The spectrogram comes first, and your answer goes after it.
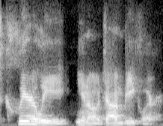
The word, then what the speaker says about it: Buechler: Next up is John Carl Buechler or Buechler? How do you say? Oh, Buechler. John Carl Buechler. Yeah, that's right.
